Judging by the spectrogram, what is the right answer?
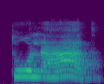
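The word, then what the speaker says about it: תולעת: en el Tanakh, dice tolaat. Y es interesante porque él le aumenta esta letra de tab al final, ¿no? No dice tola, sino dice tolaat.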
